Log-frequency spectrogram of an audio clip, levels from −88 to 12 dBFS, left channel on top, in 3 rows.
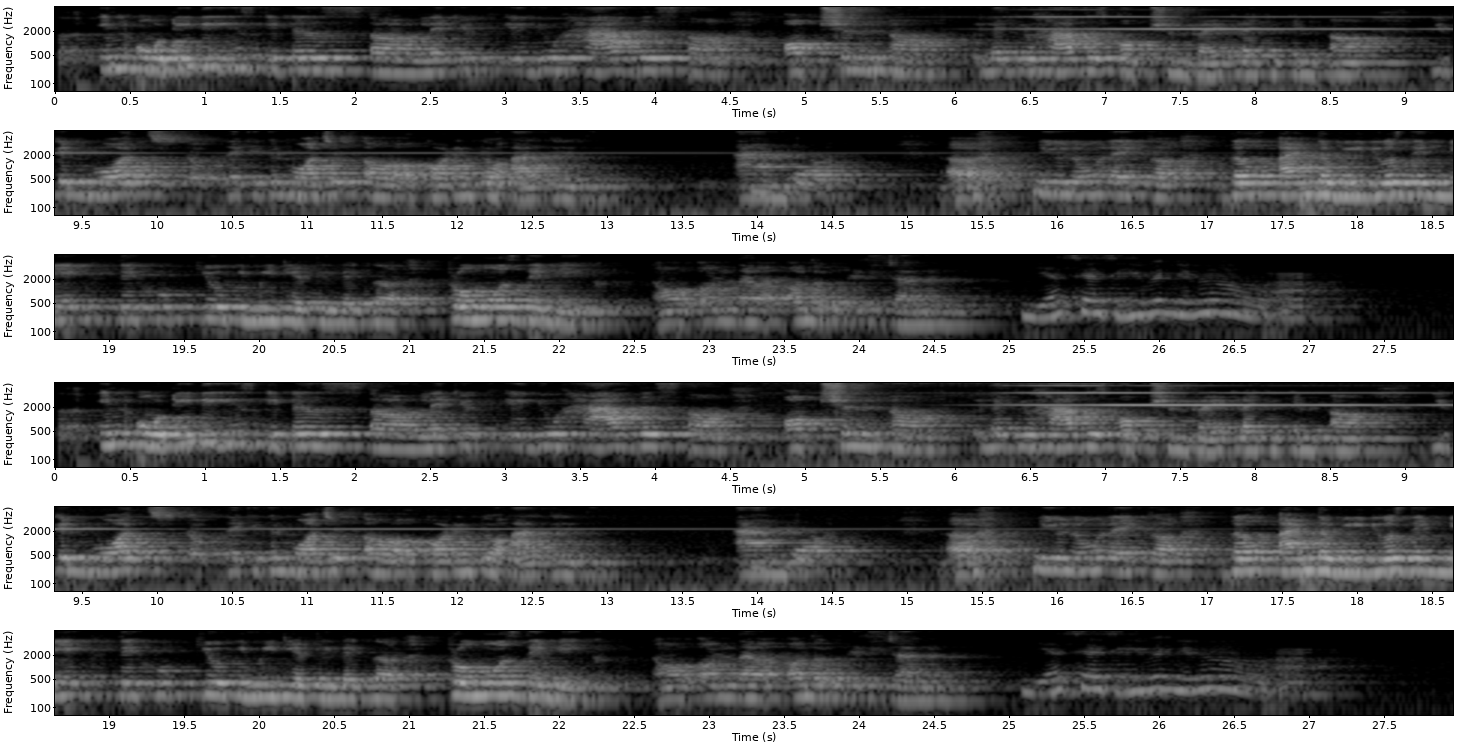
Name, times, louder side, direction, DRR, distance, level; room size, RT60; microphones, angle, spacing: voice 1, 0.0-13.0 13.8-14.5 15.2-22.2 22.6-24.6, right 1 dB, ahead, 2 dB, 6.8 m, -34 dB
sound 1, 6.2-9.8 10.7-12.3, right 9 dB, 80° right, 1.1 m, -30 dB
voice 2, 13.9-14.5 25.1-27.0, left 1 dB, 35° left, 0 dB, 2.5 m, -43 dB
29.5 x 26.5 x 7.6 m, 1.3 s
head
